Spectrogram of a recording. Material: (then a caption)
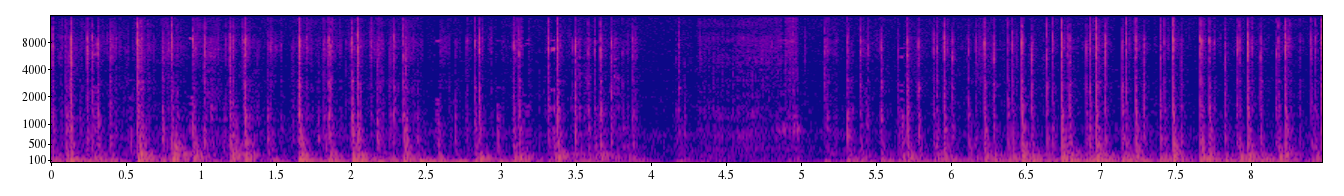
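Plastic. An empty, hollow clear plastic clamshell food container, held in one hand, is tapped quickly with fingernails on its edge and corner. The result is a rapid, irregular run of short, dull, hollow low clicks and thunks, briefly easing off near the middle before picking up again.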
